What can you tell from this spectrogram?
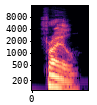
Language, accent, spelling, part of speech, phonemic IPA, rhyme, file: English, Australia, frail, adjective / noun / verb, /fɹeɪl/, -eɪl, En-au-frail.ogg
- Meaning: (adjective) 1. Easily broken physically; not firm or durable; liable to fail and perish 2. Weak; infirm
